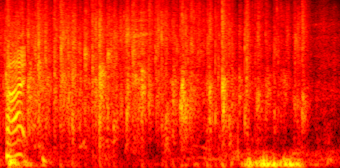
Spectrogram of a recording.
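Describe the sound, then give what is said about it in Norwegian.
Audience applause welcomes a novelist onto a Norwegian literature talk show: a dense, steady wash of clapping that runs loud for about three seconds before easing off. “Gi Amalie Kasin Lerstang en kjempeapplaus.”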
